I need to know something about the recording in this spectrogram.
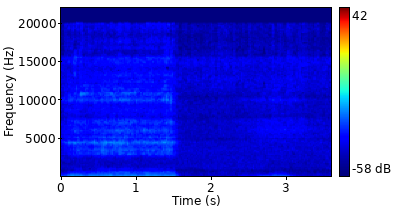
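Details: Dog napping: one loud, buzzing snore followed by a quieter rumbling breath; ordinary snoring.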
